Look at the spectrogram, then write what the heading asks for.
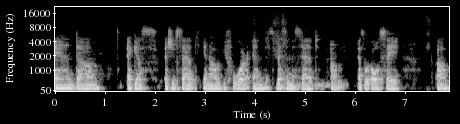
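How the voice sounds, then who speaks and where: A woman speaks with very deep, low pitch in a flat monotone. Her somewhat breathy voice has a dark, mellow tone. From Ukraine. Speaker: cardiologist. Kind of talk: interview. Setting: podcast. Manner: hesitant, many fillers.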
